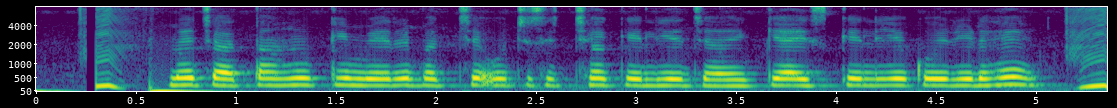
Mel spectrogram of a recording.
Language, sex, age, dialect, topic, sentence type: Hindi, female, 18-24, Awadhi Bundeli, banking, question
